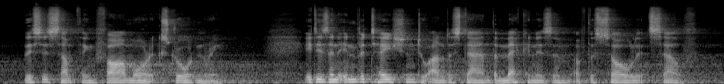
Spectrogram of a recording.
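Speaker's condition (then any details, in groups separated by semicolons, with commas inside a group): No condition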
